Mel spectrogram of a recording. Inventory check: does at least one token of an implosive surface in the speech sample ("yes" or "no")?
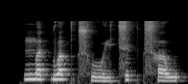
no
